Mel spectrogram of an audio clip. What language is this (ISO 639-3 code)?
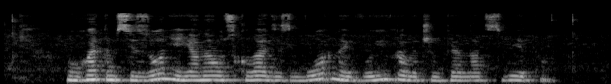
bel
